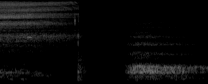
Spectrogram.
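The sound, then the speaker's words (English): Deep breathing, in through the nose and out through the mouth: two long, soft, airy breaths separated by a short silent pause. “let's take some deep breaths, shall we? Go ahead and breathe in through your nose and out through your mouth.”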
